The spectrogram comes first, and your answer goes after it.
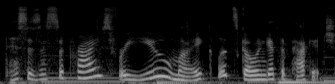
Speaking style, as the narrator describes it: Daddy laughed and said

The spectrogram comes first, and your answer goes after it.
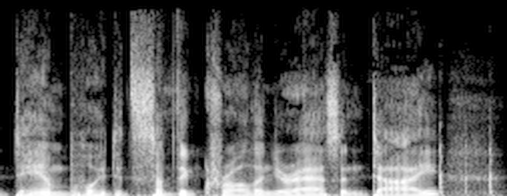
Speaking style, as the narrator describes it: he just laughed and said

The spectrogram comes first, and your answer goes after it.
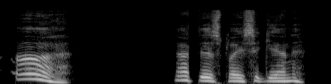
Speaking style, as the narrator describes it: groans

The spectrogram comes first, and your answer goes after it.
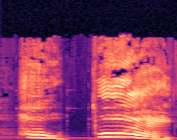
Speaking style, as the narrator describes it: cried Harry

